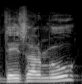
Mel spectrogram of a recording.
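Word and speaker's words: Desormeaux: I believe that's the French pronunciation of his last name, Desarmoux.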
